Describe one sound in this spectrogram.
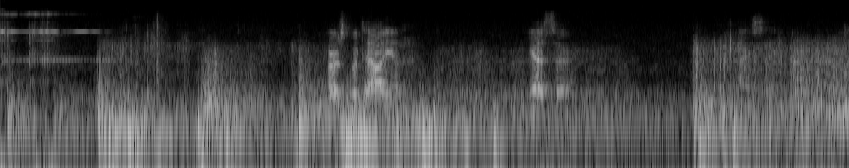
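A man speaks on a telephone, close by.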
